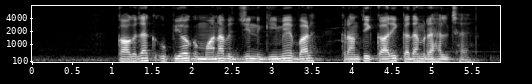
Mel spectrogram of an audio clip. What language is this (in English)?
Maithili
